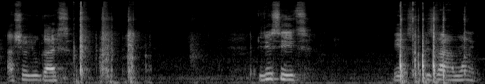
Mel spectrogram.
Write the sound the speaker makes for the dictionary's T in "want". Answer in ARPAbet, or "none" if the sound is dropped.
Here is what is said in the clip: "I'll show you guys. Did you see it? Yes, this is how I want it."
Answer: none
